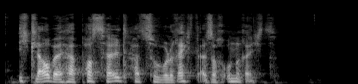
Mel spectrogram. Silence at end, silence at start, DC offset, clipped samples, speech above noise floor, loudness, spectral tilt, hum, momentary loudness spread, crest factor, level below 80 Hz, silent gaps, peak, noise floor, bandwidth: 0.85 s; 0.2 s; under 0.1%; under 0.1%; 43 dB; -21 LUFS; -4.5 dB/octave; none; 12 LU; 20 dB; -56 dBFS; none; -2 dBFS; -65 dBFS; 11.5 kHz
